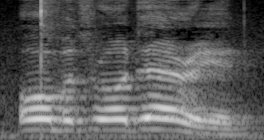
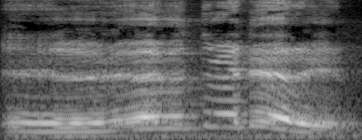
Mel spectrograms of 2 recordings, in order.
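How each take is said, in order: First: It is said in a British accent. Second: It is said in an imitation of Watto's voice.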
